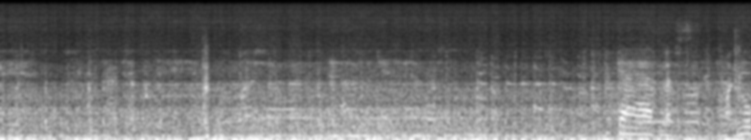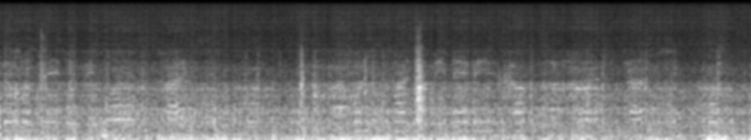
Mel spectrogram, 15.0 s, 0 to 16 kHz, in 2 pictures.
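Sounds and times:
engine and road rumble: 0.0s - 15.0s.

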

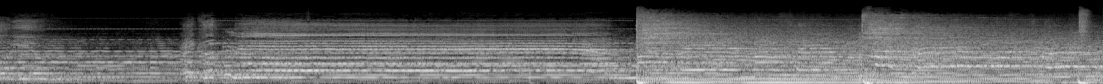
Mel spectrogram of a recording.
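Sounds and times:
choir-like voices: 0.0s - 11.0s
progressive rock music: 0.0s - 11.0s.

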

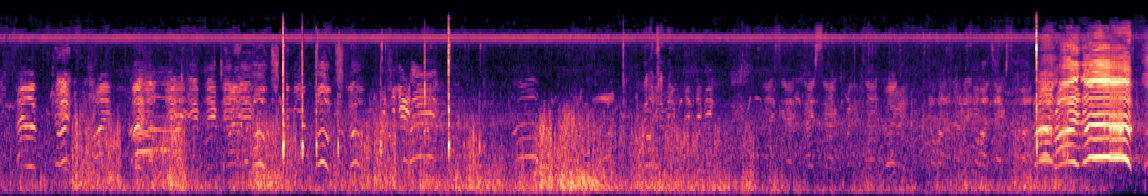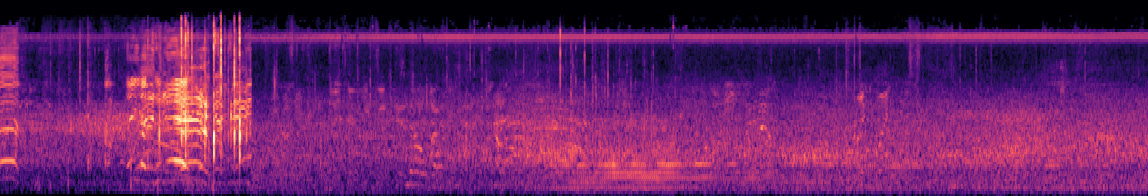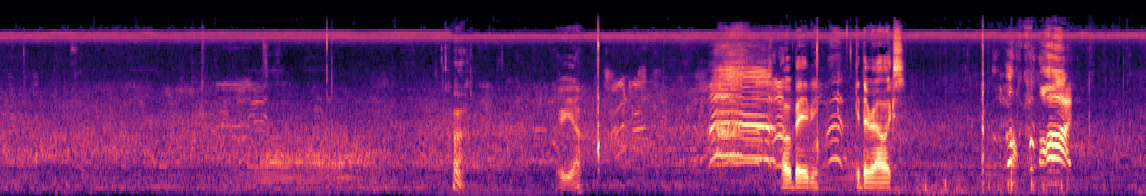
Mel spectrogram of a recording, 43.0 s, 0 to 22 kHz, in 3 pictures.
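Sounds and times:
distant calls and chatter: 0.0s - 43.0s
high shouts: 12.7s - 17.5s, 36.3s - 39.4s, 41.1s - 42.2s.

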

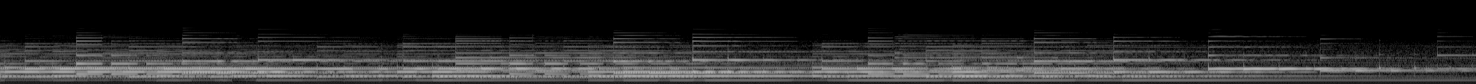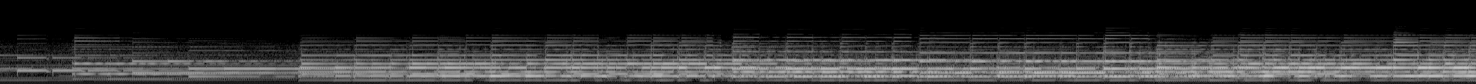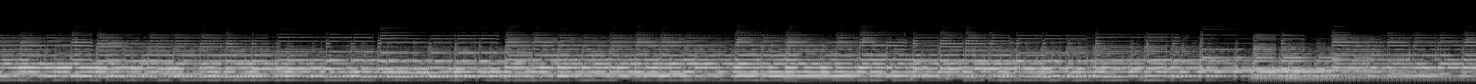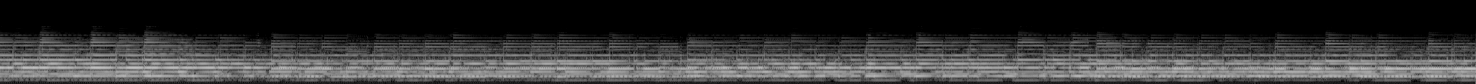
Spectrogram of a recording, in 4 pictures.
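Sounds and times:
guitar with echo effects: 0.0s - 59.0s.

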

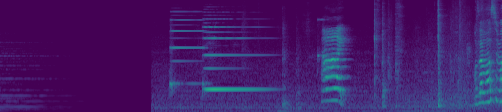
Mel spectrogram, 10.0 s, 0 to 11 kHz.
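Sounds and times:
two-note electronic doorbell chime: 3.4s - 5.7s.

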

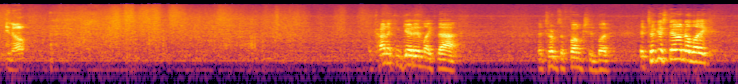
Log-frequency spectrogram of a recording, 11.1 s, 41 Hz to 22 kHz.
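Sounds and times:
sleeping bag fabric rustling: 1.0s - 5.4s.

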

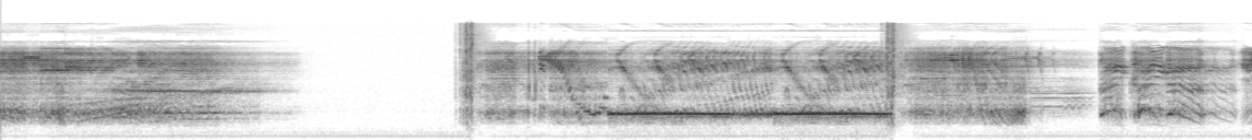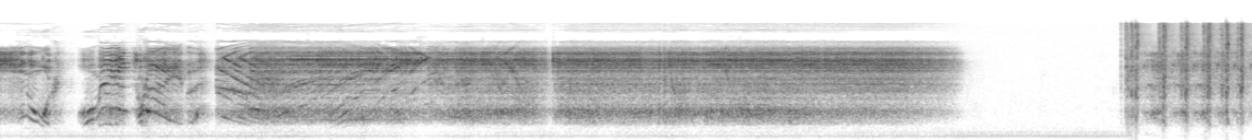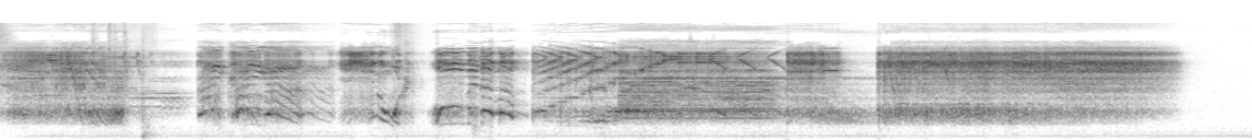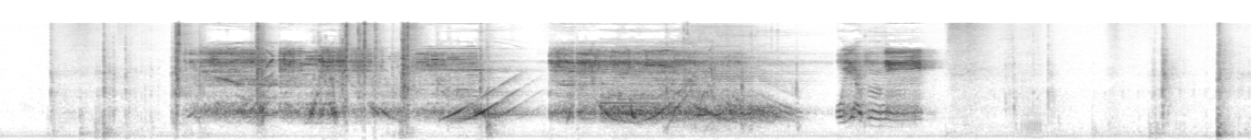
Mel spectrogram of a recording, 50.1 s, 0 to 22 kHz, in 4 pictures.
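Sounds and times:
toy electronic music and effects: 0.0s - 2.9s, 4.8s - 12.9s, 14.8s - 18.3s, 25.0s - 36.9s, 39.4s - 46.9s.

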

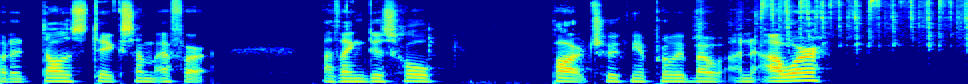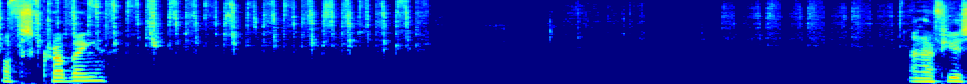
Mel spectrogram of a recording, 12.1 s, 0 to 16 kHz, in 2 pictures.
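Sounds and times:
foam eraser scrubbing plastic: 9.5s - 12.0s.

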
